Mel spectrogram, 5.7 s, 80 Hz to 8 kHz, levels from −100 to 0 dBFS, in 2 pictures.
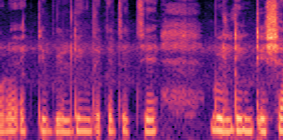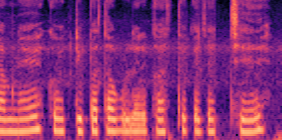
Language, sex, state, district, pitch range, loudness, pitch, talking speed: Bengali, female, Assam, Hailakandi, 205-220 Hz, -18 LUFS, 215 Hz, 125 wpm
